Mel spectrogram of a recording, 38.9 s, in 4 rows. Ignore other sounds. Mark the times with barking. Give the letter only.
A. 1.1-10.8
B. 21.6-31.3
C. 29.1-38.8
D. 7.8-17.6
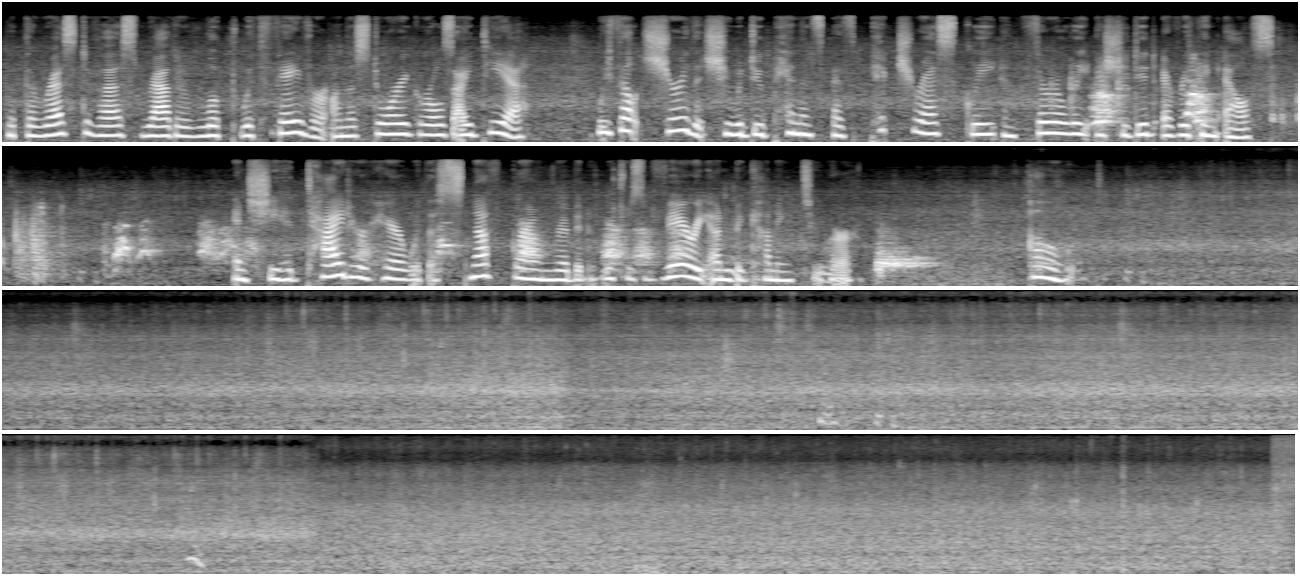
D.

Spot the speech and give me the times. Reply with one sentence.
You can hear the speech from 0.0 to 9.6 s, from 11.4 to 16.2 s and from 17.4 to 17.8 s.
